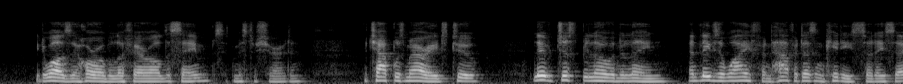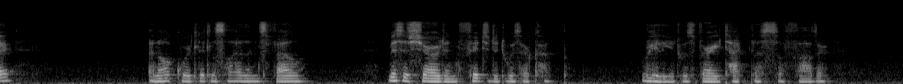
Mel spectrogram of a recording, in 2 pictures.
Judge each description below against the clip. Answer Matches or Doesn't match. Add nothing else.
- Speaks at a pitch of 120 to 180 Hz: Matches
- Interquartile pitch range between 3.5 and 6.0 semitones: Doesn't match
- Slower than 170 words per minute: Doesn't match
